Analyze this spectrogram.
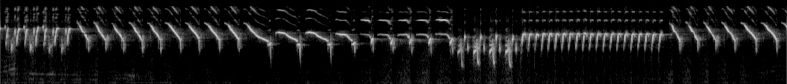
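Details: Belgian canary singing 'estralando': long series of steeply falling whistled notes at a steady pace, a tangle of lower rolls, then a quick even trill and more falling notes.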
